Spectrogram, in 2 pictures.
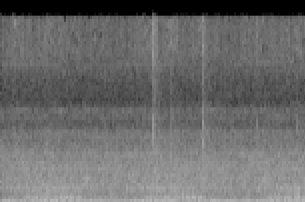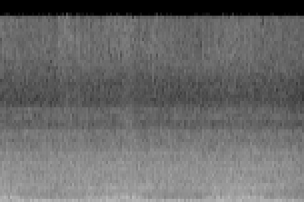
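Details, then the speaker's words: Okuma lathe boring with a long internal turning tool before activating Machining Navi L-g spindle-speed oscillation: steady machining hiss with recurring mid-pitched whistle as the boring bar chatters in resonance during the cut. "we now clearly hear the vibrations during the cut and I now change to the Machining Navi stream and I activate the oscillation of the spindle"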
